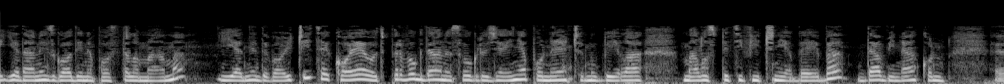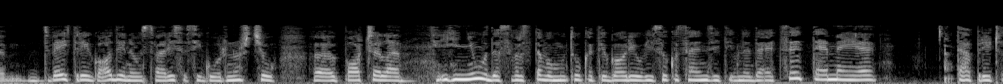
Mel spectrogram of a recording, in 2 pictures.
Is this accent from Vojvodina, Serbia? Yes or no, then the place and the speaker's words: yes; Novi Sad, Vojvodina, Serbia; 16 godina sam provela u savjetovalištu za porodicu Novosadske predškolske ustanove Radosno detinjstvo, jer dolazim iz Novog Sada.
